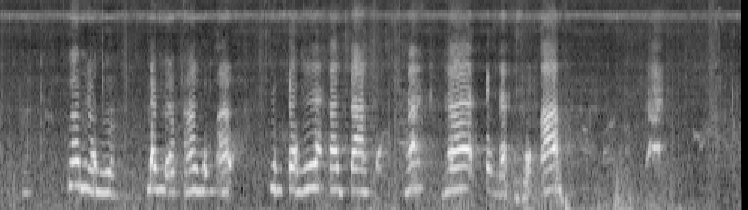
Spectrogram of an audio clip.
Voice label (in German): ein kleines 10 jhriges, chase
